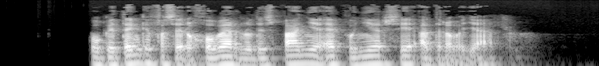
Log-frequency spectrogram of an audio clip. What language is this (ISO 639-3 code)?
glg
